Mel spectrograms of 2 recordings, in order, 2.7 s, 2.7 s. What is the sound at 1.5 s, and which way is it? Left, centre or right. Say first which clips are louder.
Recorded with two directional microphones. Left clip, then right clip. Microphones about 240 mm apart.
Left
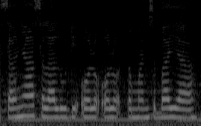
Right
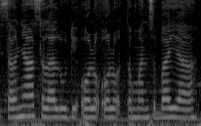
Speech: right 2 dB; right.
